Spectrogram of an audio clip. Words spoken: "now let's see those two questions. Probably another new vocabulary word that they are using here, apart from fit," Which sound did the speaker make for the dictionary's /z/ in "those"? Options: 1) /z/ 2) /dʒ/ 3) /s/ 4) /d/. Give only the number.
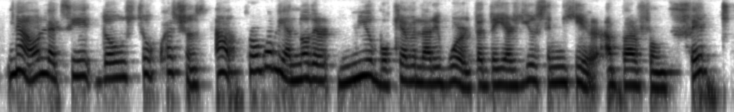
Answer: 3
